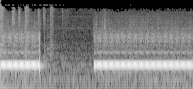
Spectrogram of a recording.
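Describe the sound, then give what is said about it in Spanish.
A steady, unwavering telephone tone on an incoming call-in line to a radio show cuts off for about a second, then resumes at the same loud, even pitch. “Hola. ¿Quién me está llamando? Alguien me llamó.”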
